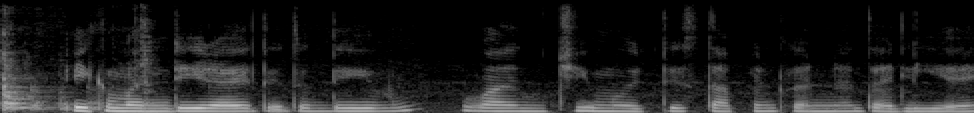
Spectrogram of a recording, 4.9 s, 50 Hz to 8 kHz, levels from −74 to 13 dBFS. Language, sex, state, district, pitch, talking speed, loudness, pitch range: Marathi, female, Maharashtra, Gondia, 215 Hz, 125 wpm, -19 LUFS, 205-220 Hz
